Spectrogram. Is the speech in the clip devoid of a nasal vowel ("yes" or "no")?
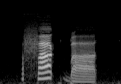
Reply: yes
